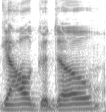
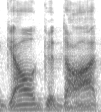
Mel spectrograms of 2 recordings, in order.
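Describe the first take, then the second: First: The final T of the surname is silent. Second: The final T of the surname is pronounced. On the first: The speaker calls it wrong. "it's real hard to pronounce that T" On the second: The speaker calls it right. "it's supposed to be Gal Gadot"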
